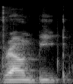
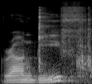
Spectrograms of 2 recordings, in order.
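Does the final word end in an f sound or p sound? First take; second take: p sound; f sound. First: The last word ends with a p sound. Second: The last word ends with an f sound.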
